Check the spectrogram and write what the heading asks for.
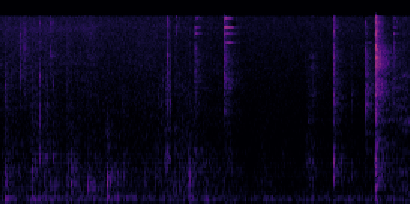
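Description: Faint handling of a coiled cable and its plastic connector: a few light clicks and taps as the connector is fitted into a port on the laser system's power pack, over a low steady hum.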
